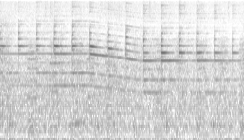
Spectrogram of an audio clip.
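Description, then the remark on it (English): A steam train runs steadily, with a deep rumbling undertone and a quick, regular chuffing beat, while thin high metallic tones ring above it. No one speaks. “America fell in love with trains and the men who ran,”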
